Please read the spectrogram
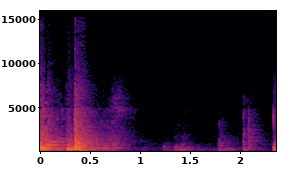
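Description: Thumps of a person knocked backwards onto the floor against wooden kitchen cabinets by a thrown cardboard box: a sharp hit at the start and a second one about a third of a second later, dying away, then a few light knocks near the end.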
